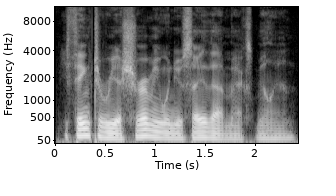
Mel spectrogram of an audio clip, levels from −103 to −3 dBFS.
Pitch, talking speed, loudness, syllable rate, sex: 85 Hz, 245 wpm, -17 LUFS, 6.4 syllables/s, male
